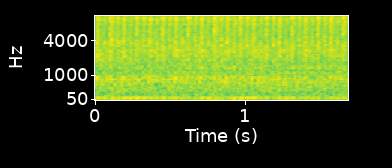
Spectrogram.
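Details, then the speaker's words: Farmall tractor with a freshly rebuilt carburetor, idle speed and mixture screws fine-tuned: a steady, even low four-cylinder chug with no flutter or hunting. Idling smoothly and normally. "I think it's running smooth right about there. You can make those fine-tuning adjustments on your tractor."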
